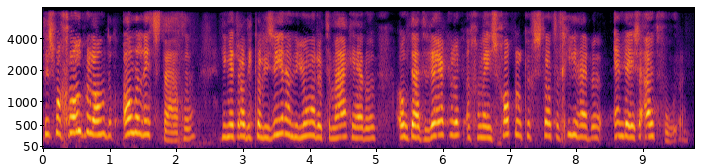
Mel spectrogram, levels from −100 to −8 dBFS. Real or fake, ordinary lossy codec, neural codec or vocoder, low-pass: fake; none; codec, 16 kHz, 2 kbps, FreqCodec, smaller model; 7.2 kHz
